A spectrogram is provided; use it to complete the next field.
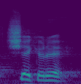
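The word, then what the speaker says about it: shekere: instrument is known as sheikah take the word shaker and put the syllable ray on the end and it's it's a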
